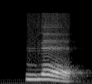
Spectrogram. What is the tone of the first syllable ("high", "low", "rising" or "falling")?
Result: falling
